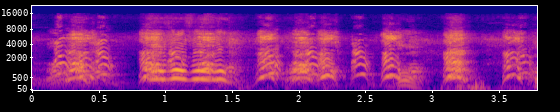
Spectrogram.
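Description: A dog barks and yips rapidly and close by, a steady run of sharp, loud barks with a few whimpering notes mixed in.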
